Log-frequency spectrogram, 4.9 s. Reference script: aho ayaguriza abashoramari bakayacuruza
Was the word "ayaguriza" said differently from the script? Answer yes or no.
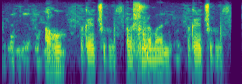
yes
